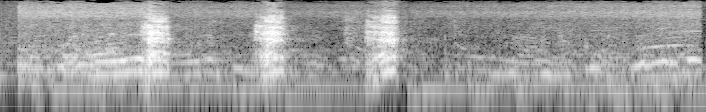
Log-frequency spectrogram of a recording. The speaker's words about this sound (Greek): Διότι είναι ένα καπιμπάρα.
